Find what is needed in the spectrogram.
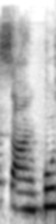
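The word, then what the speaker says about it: Tsangpo: सेंपो से। यहां पे टी जो है वो साइलेंट रहेगा। ठीक है?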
